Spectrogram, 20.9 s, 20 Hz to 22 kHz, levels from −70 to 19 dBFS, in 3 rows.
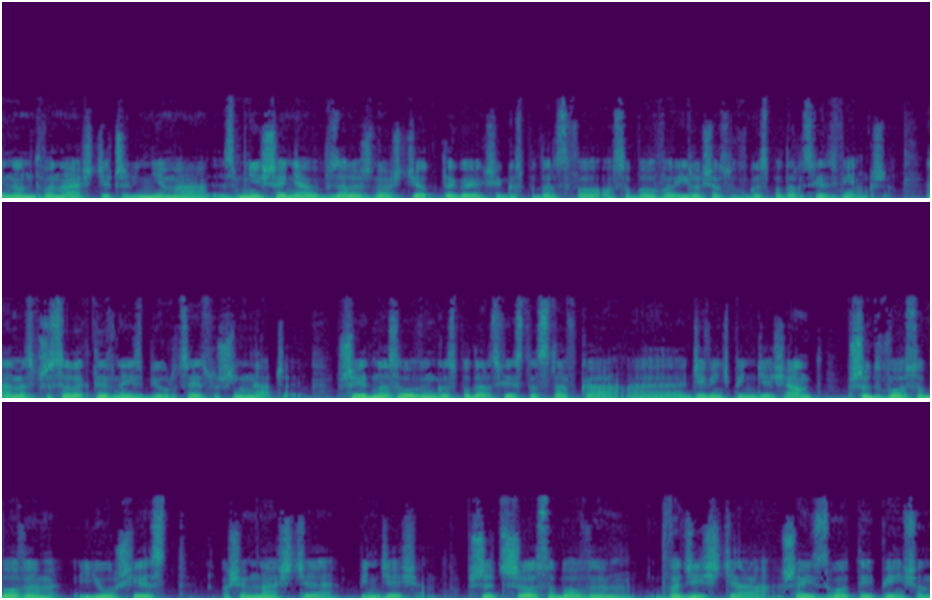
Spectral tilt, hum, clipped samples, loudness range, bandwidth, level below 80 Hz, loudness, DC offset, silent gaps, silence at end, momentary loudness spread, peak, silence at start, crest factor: -6 dB/octave; none; under 0.1%; 3 LU; 11.5 kHz; -40 dBFS; -17 LUFS; under 0.1%; none; 0 s; 7 LU; -2 dBFS; 0 s; 14 dB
